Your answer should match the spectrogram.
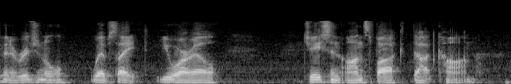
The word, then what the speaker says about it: Anspach: c so it's pronounced onpo just like you spelled it but then it's German so they got to change the O's into A's and the K is into ch's you know how it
